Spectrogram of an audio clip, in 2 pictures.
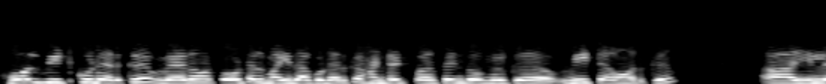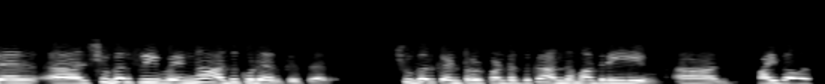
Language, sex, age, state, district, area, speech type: Tamil, female, 45-60, Tamil Nadu, Chennai, urban, conversation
